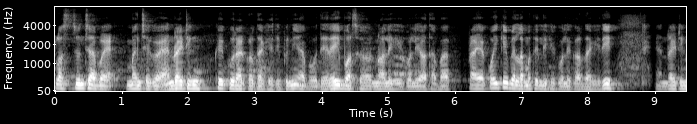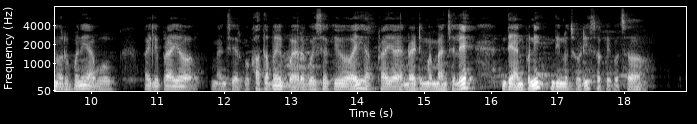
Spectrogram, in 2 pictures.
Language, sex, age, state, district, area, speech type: Nepali, male, 30-45, West Bengal, Kalimpong, rural, spontaneous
